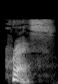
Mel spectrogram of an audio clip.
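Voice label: "press", British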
